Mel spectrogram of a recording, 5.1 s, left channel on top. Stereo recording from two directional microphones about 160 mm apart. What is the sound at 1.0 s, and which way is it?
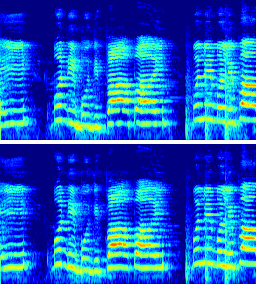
Child singing, 40° right (ahead or behind).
